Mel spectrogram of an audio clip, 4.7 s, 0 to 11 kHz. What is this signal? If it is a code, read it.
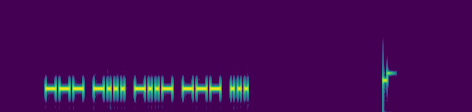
Morse code, heard as a keyed tone, about 36 wpm, 700 Hz. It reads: OBXOS
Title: Code Groups - 5 Letters - 35wpm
